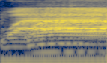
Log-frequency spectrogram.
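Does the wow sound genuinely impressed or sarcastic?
sarcastic. It sounds sarcastic, offended and not impressed.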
